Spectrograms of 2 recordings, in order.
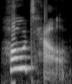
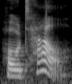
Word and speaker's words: hotel: but in American English, we pronounce the word hotel with stress on the second syllable. You'll notice that tell is longer, louder, and higher in pitch. Hotel.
